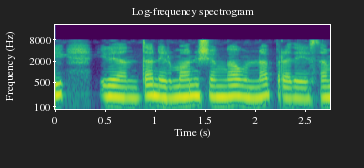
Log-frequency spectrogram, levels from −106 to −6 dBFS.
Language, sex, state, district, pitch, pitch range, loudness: Telugu, female, Telangana, Hyderabad, 195 Hz, 185-205 Hz, -19 LUFS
